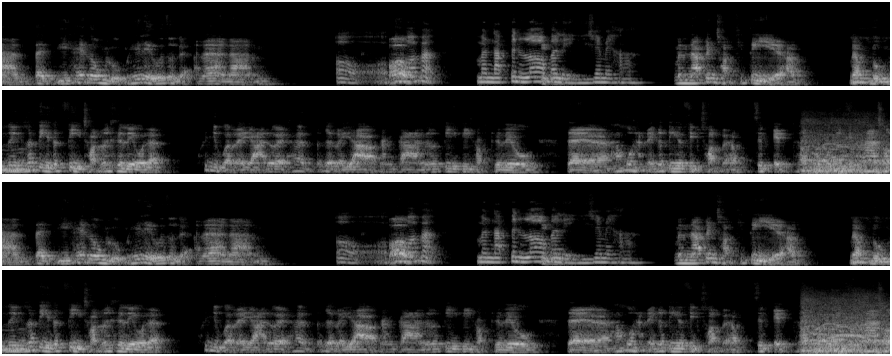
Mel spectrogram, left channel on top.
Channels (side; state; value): both; normal; correlation 0.80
